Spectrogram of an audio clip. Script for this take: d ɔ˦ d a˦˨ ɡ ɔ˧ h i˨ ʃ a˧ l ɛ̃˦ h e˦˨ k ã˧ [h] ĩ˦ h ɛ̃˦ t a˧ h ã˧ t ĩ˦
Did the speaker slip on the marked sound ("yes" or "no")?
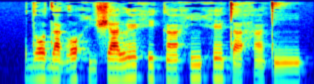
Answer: no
